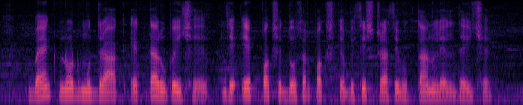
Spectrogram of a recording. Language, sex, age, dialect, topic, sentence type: Maithili, male, 25-30, Eastern / Thethi, banking, statement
